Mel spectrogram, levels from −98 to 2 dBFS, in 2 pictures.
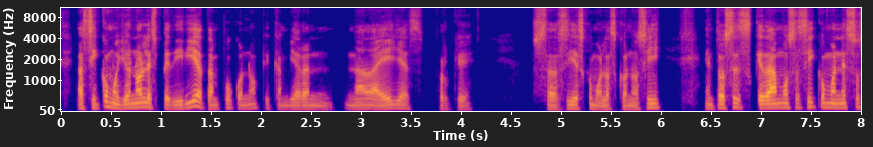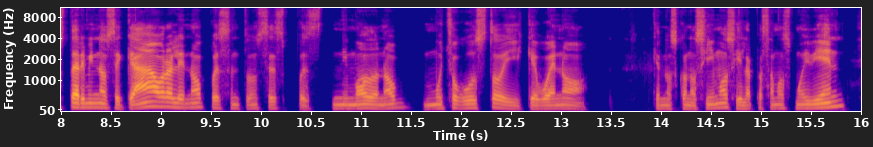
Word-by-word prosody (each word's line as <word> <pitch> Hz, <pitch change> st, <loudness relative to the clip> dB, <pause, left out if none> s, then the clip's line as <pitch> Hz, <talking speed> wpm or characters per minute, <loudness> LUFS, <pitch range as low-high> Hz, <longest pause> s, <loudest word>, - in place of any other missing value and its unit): así 125 Hz, -, +4 dB
como 135 Hz, -4 st, +1 dB
yo 120 Hz, +2 st, +1 dB
no 135 Hz, +2 st, +6 dB
les 135 Hz, -2 st, +2 dB
pediría 110 Hz, +11 st, +3 dB
tampoco, 105 Hz, +1 st, -5 dB
¿no? 115 Hz, +4 st, -10 dB
Que -, -, -19 dB
cambiaran 100 Hz, -2 st, -6 dB
nada 100 Hz, +1 st, -2 dB
a 95 Hz, -, +2 dB
ellas, 110 Hz, +1 st, -3 dB
porque, 90 Hz, -1 st, -11 dB, 0.6 s
pues -, -, -1 dB
así 105 Hz, +3 st, -1 dB
es 105 Hz, -, +1 dB
como 95 Hz, -, -5 dB
las 90 Hz, -, -1 dB
conocí. 125 Hz, +7 st, -2 dB, 0.4 s
Entonces 115 Hz, +1 st, +3 dB
quedamos 130 Hz, +3 st, +6 dB
así 140 Hz, +4 st, +1 dB
como 135 Hz, -3 st, 0 dB
en 130 Hz, -, -1 dB
esos 130 Hz, +1 st, +1 dB
términos 135 Hz, -2 st, +4 dB
de -, -, -2 dB
que: -, -, 0 dB
"Ah, 160 Hz, -, +8 dB
órale, 150 Hz, -4 st, +3 dB
¿no? 135 Hz, +2 st, -3 dB
Pues 115 Hz, -4 st, -5 dB
entonces, 110 Hz, 0 st, -9 dB
pues -, -, -10 dB
ni 105 Hz, 0 st, -8 dB
modo, 110 Hz, +1 st, 0 dB
¿no? 115 Hz, +3 st, -3 dB, 0.2 s
Mucho 110 Hz, +3 st, -6 dB
gusto 120 Hz, +2 st, -2 dB
y 95 Hz, -3 st, -9 dB
qué 105 Hz, -, -4 dB
bueno, 100 Hz, +1 st, -3 dB, 0.6 s
que -, -, -10 dB
nos 100 Hz, -2 st, -6 dB
conocimos 115 Hz, +6 st, -3 dB
y 100 Hz, -, -2 dB
la 95 Hz, -, -5 dB
pasamos 110 Hz, 0 st, -9 dB
muy 110 Hz, 0 st, -5 dB
bien". 140 Hz, +9 st, +1 dB
110 Hz, 190 wpm, -26 LUFS, 100-130 Hz, 0.6 s, Ah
